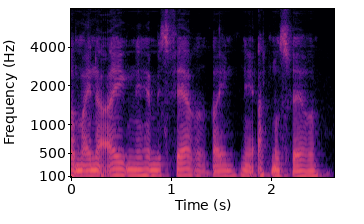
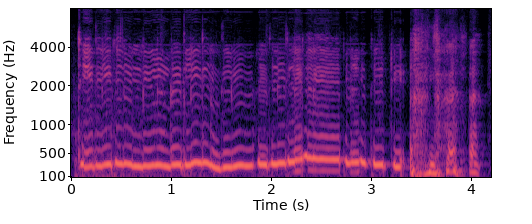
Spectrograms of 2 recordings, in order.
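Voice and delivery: long high shrill whirr; high whirring spin noise; 5 dB louder than usual. Pretend. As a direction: screech like a spinning top.

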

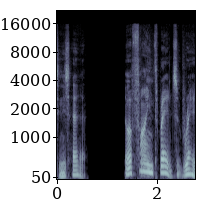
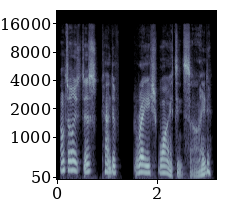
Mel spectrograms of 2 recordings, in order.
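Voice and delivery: quibbling; 7 semitones higher than usual. Acted. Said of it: "Lydia quibbled".

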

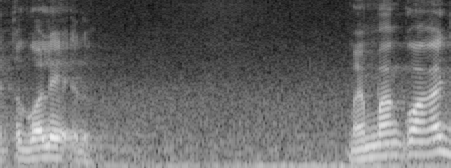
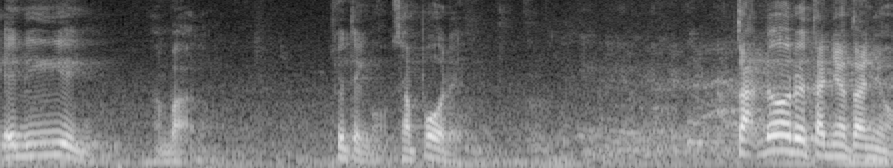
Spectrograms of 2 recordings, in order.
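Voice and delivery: normal talking voice

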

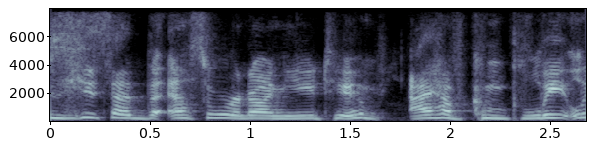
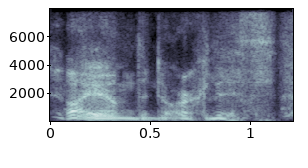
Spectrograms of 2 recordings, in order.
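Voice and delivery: laughing mock Batman growl, louder; 7 dB louder than usual. Cohost jokes the manly voice is Batman, laughing. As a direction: ham up a caped-crusader line while giggling. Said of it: "She's Batman".

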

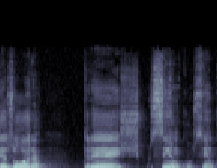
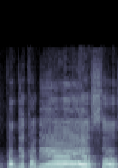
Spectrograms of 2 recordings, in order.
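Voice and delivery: loud, higher, stretched-out question; frantic yell; 4 semitones higher, 8 dB louder than usual. Real, not acted. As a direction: shout it in a mid-game panic. Em apuros, desviando no jogo. (grito afobado e arrastado)

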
